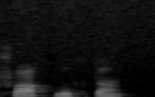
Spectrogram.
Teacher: Demək, uşaqlıqdan sözündə 2 dəyişim var. Q samitləri X samitlərinə çevrilir.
